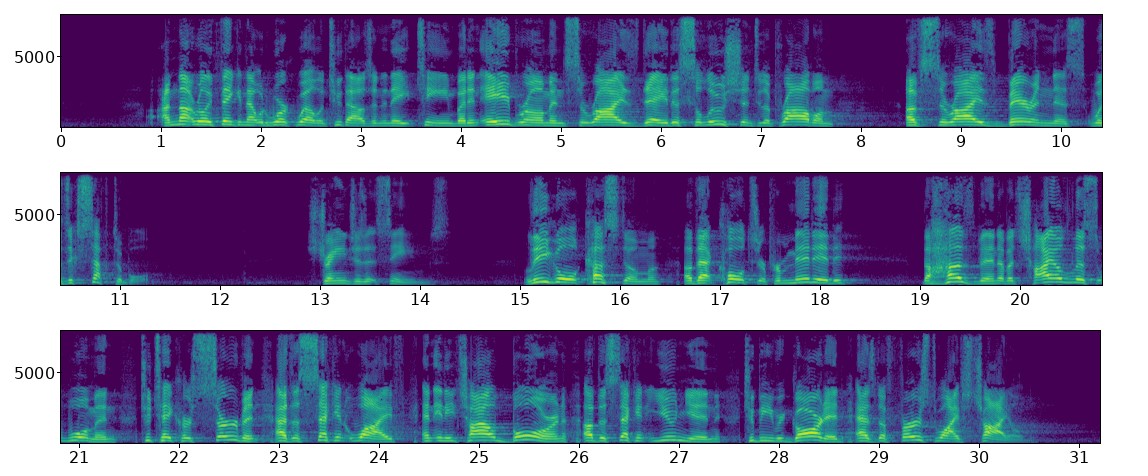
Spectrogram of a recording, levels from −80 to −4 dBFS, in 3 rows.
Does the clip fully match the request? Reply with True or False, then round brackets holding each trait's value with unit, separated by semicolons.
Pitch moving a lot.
False (4.4 semitones)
